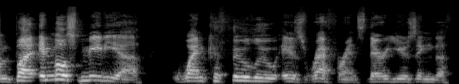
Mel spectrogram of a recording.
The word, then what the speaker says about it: Cthulhu: Yes, the correct pronunciation is Cthulhu, but your mind and your mouth always want to put the th in it, So I'll probably say Cthulhu, Call of Cthulhu.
